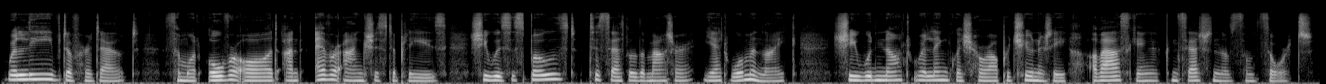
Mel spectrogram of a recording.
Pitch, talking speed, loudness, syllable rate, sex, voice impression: 185 Hz, 150 wpm, -19 LUFS, 5.1 syllables/s, female, feminine, adult-like, slightly fluent, slightly calm, slightly unique, slightly kind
